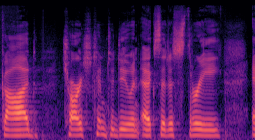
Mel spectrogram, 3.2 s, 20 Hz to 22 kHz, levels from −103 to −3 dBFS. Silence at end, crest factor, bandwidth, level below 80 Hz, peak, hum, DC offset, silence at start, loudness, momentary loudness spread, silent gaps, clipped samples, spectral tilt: 0 s; 18 dB; 18 kHz; -74 dBFS; -16 dBFS; none; under 0.1%; 0 s; -34 LUFS; 12 LU; none; under 0.1%; -4.5 dB/octave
